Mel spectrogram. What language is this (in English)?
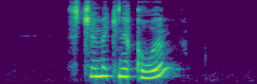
Kabyle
